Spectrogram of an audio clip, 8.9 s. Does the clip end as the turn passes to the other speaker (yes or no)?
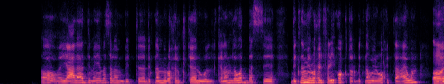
yes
